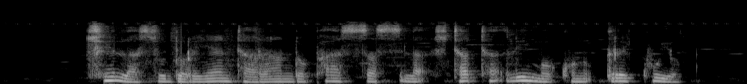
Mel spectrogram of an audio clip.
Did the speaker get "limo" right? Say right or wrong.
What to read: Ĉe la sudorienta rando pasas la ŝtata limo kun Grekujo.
right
